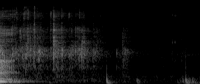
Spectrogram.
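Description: A man's speaking voice ends a word at the start, and its echo in the room fades away over about a second, leaving a short, nearly silent pause.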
